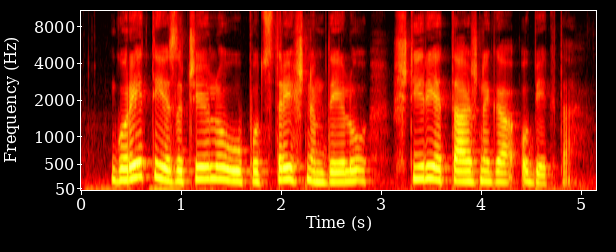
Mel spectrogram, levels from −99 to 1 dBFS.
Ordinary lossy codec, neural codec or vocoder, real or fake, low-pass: none; none; real; none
